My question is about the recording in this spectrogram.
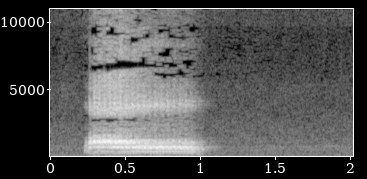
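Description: A pet carrion crow gives one loud caw lasting a bit under a second, about a quarter of a second in.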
